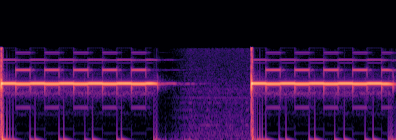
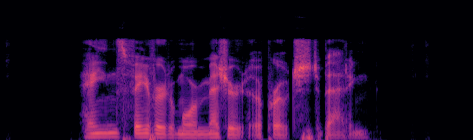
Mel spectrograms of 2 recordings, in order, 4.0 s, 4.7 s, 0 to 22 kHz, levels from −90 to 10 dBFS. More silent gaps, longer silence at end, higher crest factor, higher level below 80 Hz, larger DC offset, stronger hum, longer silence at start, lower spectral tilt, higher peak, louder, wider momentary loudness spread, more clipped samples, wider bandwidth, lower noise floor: neither; second, 0 s vs 1.1 s; second, 12 dB vs 22 dB; first, -48 dBFS vs -54 dBFS; neither; neither; second, 0 s vs 0.8 s; second, -0.5 dB/octave vs -3.5 dB/octave; first, 0 dBFS vs -12 dBFS; first, -10 LUFS vs -30 LUFS; second, 3 LU vs 12 LU; first, 0.4% vs under 0.1%; second, 5.4 kHz vs 7.4 kHz; second, -53 dBFS vs under -90 dBFS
